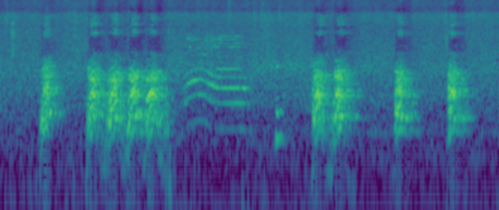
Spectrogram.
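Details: Leo, a German Shepherd guarding a village farm in the morning, barks at cattle, vehicles and other dogs: deep, loud single barks, then a quick burst of four, then more spaced barks. A brief tonal whine-like sound occurs mid-clip amid light rain.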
